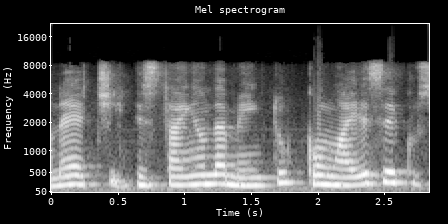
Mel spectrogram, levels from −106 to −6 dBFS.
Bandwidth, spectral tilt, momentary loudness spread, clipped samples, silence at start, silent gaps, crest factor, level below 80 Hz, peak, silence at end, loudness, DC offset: 9 kHz; -5.5 dB/octave; 6 LU; under 0.1%; 0 s; none; 12 dB; -46 dBFS; 0 dBFS; 0 s; -12 LUFS; under 0.1%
